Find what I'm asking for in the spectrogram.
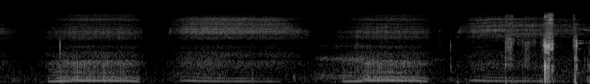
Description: passed out snoring in the car after a big day of presents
